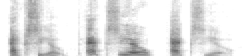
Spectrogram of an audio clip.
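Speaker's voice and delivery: shouted spell, loud and high; shouting. A narrator's reading. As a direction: fling each spell out in anger. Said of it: "she shouted".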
